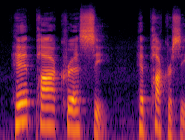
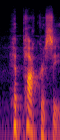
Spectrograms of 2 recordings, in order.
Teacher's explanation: Hypocrisy has 4 syllables. Hypocrisy. Hypocrisy. That schwa is in that 3rd syllable.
